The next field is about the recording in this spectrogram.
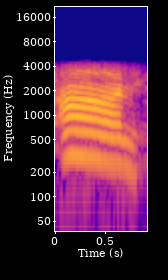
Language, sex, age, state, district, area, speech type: Dogri, female, 18-30, Jammu and Kashmir, Udhampur, rural, conversation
